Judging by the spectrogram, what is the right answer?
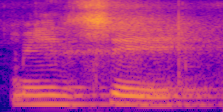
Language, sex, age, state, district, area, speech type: Goan Konkani, female, 45-60, Goa, Murmgao, urban, spontaneous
